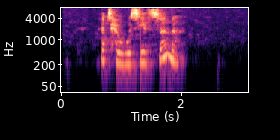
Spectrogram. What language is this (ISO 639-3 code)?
kab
